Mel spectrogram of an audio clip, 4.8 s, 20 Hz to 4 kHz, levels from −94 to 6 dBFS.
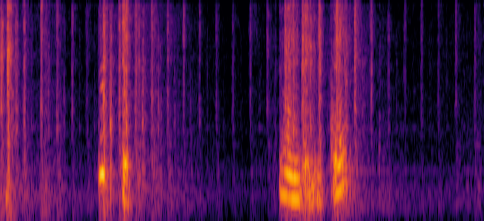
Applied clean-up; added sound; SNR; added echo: neural mask model RNNoise.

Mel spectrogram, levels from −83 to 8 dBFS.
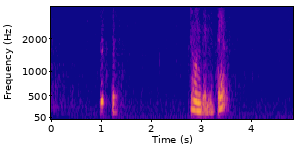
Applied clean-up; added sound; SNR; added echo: neural mask model DeepFilterNet 3.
